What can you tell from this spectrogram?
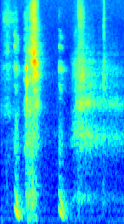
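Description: Two quick sneezes in a row, each a sharp voiced intake followed by a breathy, hissing burst, the second a little briefer than the first, with no talking around them.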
